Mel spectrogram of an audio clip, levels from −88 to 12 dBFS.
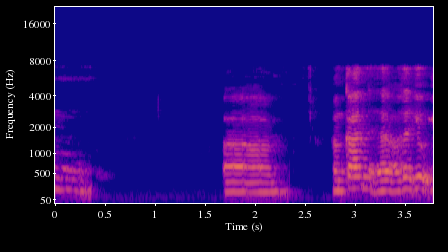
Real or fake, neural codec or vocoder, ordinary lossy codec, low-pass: fake; vocoder, 44.1 kHz, 80 mel bands, Vocos; none; 7.2 kHz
